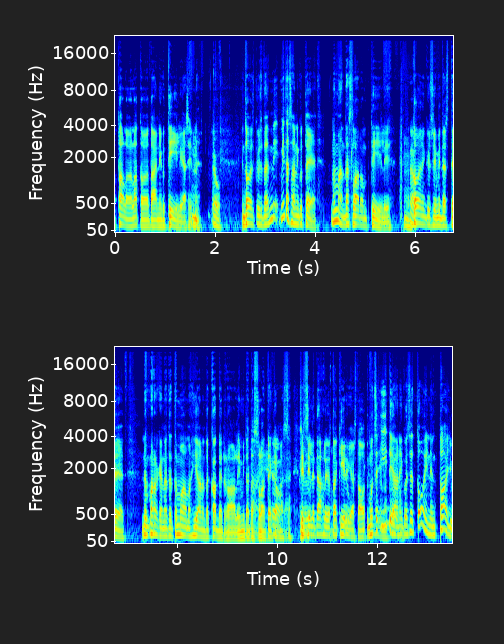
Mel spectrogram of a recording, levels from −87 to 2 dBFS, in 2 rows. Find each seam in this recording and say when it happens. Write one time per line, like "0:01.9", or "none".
0:11.7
